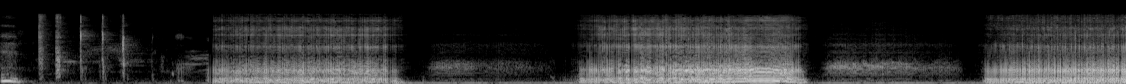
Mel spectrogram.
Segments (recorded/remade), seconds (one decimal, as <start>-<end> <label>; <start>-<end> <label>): 0.0-1.8 recorded; 1.8-5.0 remade; 5.0-5.6 recorded; 5.6-9.6 remade; 9.6-11.3 recorded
